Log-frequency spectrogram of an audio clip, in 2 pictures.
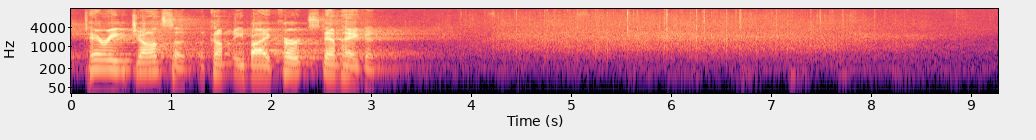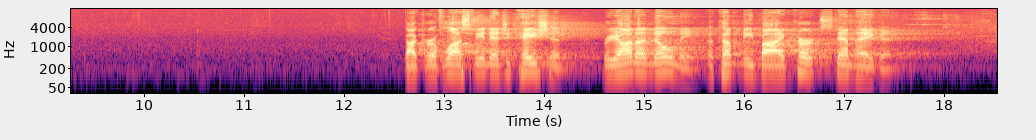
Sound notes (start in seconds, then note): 3.8 applause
